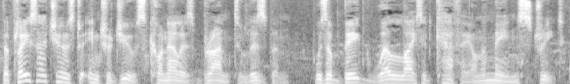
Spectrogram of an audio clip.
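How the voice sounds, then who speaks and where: An actor playing a cool, determined wartime adventurer, telling his own story in measured, dramatic narration. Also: on the low side, big pitch swings, a little hiss or hum. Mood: measured, reflective. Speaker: narrator and lead character. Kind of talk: dramatic first-person scripted narration.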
